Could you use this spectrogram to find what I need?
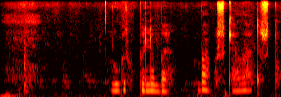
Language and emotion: Russian, sad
